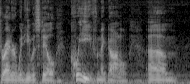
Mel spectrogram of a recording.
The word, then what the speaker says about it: Caimh: I first came across this writer when he was still Queeve McDonald, spelled Queeve, Irish pronunciation.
